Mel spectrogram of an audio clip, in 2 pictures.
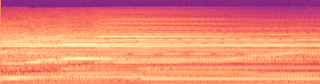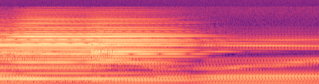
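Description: Kyma synthesized 'singers' sound through a vocal-formant filter: several sustained pitched tones layered into a thick, buzzy chord, played live from an iPad multi-touch controller. A tone slides upward within the first couple of seconds, and the sound softens and darkens in the last two seconds.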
